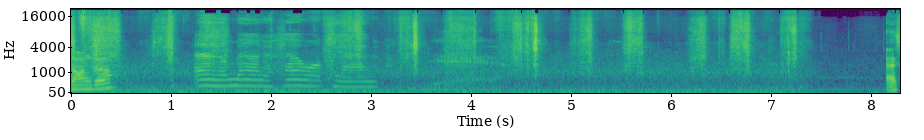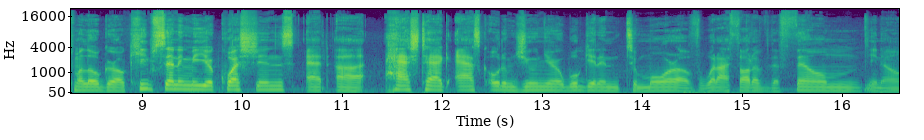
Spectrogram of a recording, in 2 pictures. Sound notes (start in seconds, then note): 6.2 polystyrene rubbing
